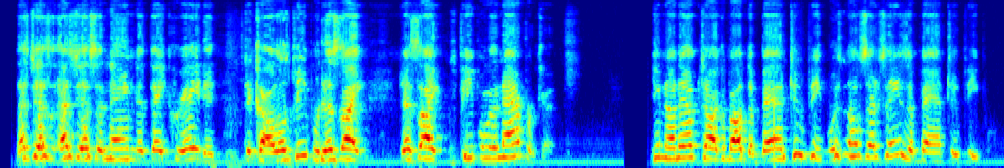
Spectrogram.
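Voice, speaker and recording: A man talks at a fairly quick pace with an extremely high pitch. His tone is dark and mellow, with ordinary pitch variation. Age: 70s. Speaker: author and history teacher. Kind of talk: interview. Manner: repetitive, halting starts.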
